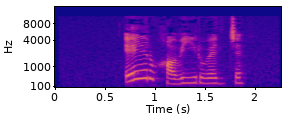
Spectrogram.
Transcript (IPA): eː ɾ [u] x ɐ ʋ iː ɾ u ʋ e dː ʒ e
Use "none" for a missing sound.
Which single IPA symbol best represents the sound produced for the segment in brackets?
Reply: u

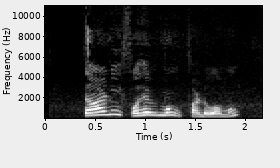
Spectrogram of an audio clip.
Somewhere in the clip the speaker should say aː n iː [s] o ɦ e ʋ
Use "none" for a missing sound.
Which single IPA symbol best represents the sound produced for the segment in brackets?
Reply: f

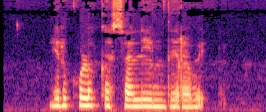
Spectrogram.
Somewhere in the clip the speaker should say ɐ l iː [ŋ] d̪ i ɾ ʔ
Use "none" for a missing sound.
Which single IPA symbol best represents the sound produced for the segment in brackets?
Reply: m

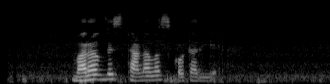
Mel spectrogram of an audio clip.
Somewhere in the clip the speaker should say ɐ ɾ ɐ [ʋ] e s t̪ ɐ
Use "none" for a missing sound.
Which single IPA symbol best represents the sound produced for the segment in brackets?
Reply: ʋː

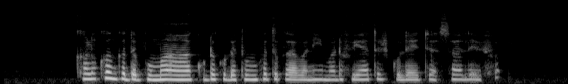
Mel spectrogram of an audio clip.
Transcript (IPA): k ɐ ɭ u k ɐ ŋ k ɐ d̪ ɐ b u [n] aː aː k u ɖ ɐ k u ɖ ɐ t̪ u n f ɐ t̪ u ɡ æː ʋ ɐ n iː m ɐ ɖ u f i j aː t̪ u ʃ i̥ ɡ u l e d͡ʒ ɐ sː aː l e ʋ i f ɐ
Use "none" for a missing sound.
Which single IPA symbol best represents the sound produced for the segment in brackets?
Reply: m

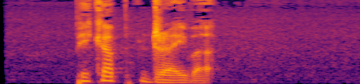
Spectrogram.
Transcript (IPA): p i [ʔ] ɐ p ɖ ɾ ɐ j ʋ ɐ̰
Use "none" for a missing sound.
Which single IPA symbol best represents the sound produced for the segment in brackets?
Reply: k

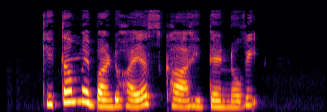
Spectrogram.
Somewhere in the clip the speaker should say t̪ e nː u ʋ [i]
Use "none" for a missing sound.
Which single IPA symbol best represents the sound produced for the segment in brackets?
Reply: i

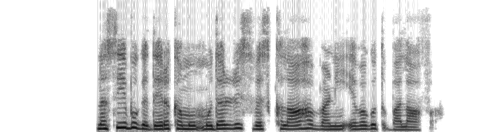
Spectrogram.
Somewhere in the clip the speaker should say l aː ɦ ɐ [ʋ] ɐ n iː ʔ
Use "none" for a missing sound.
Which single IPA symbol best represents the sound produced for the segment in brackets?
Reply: ʋː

